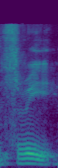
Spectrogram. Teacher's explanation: The darkest sound is th, as in three, voiceless dental fricative, plus r.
